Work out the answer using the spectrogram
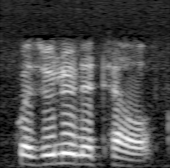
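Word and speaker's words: KwaZulu-Natal: Yes, KwaZulu, KwaZulu Natal.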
